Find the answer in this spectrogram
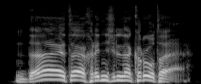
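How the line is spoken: Loud hoarse laughter. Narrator (Russian): Хриплый голос громко рассмеялся

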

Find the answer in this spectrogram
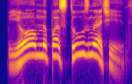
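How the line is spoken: Sarcastic drawl, under breath. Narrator (Russian): язвительно протянул про себя Гортер

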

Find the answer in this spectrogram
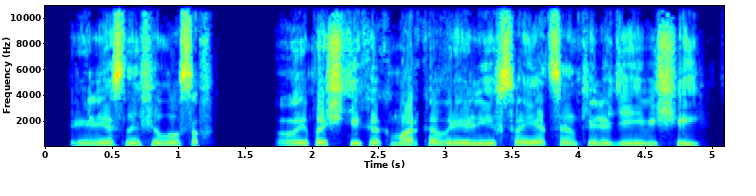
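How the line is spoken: Plain. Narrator (Russian): сказал он

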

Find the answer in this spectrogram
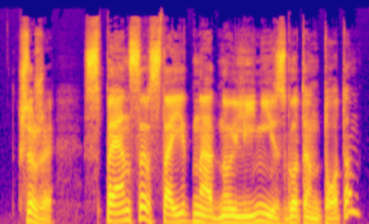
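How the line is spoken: Laughing. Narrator (Russian): засмеялся Дархиал

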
